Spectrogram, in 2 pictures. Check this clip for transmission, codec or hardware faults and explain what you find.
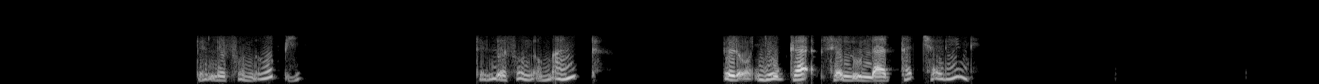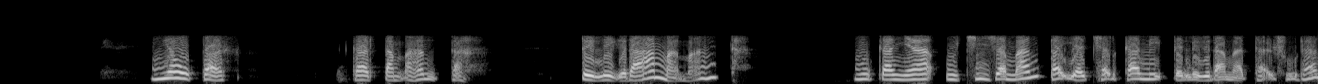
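One codec fault runs through the whole clip. A Bluetooth CVSD headset codec, which fits a 64 kbit/s one-bit delta stream, narrows the speech to 250 Hz to 3.7 kHz, with nothing above 3.8 kHz. The result is boxy, distorted speech, scratchy s sounds and granular hiss.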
